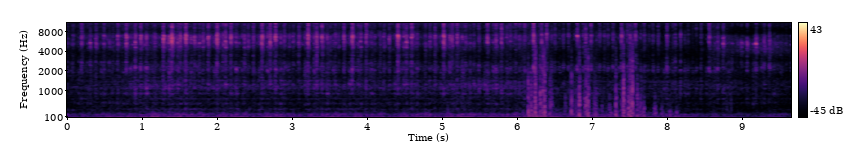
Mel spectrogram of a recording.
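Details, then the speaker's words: Ice cold and hard to start: rough, lumpy idle rising and falling about every half second, surging, sounds cammed; won't rev past about 2,000 rpm cold, owner suspects electrical issue. "Ice cold. Didn't even want to start. It's not even that cold out, dude. It's like surging too. It sounds like it has a cam in it."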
